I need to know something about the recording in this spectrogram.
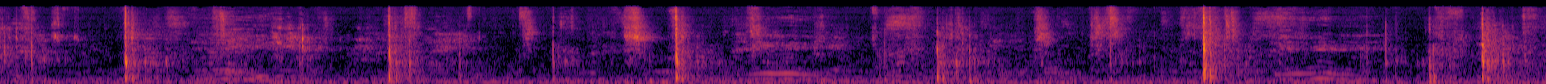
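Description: Tennis shoes squeak on a hard court.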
